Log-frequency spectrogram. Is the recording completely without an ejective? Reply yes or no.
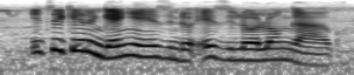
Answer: no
